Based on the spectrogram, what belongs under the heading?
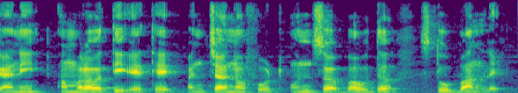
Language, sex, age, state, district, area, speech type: Marathi, male, 45-60, Maharashtra, Raigad, rural, read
